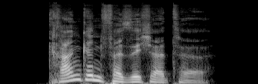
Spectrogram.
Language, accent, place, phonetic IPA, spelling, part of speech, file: German, Germany, Berlin, [ˈkʁaŋkn̩fɛɐ̯ˌzɪçɐtə], krankenversicherte, adjective, De-krankenversicherte.ogg
- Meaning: inflection of krankenversichert: 1. strong/mixed nominative/accusative feminine singular 2. strong nominative/accusative plural 3. weak nominative all-gender singular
